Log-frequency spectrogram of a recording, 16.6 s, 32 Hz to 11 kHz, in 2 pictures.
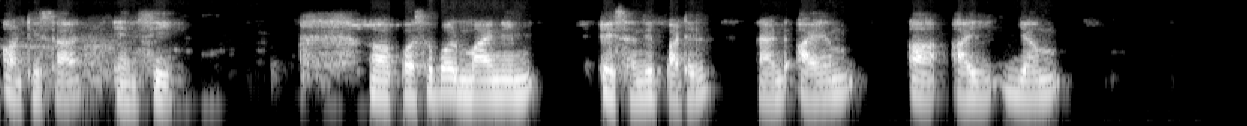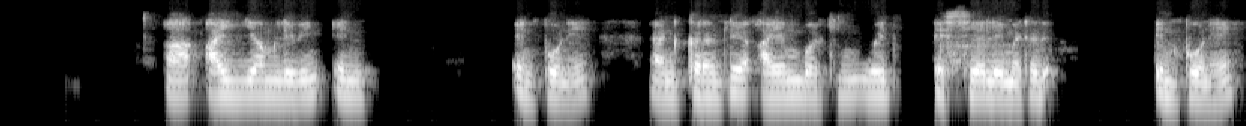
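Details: Adult man with stuttering (stammering) since childhood; he had therapy in 2010 and still wants to overcome it.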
